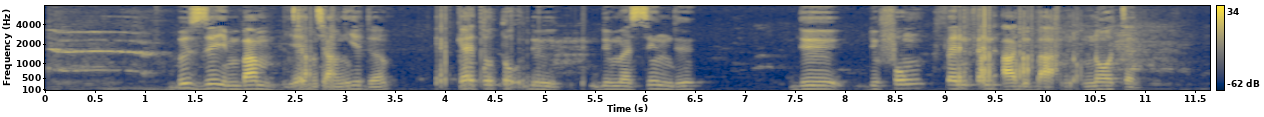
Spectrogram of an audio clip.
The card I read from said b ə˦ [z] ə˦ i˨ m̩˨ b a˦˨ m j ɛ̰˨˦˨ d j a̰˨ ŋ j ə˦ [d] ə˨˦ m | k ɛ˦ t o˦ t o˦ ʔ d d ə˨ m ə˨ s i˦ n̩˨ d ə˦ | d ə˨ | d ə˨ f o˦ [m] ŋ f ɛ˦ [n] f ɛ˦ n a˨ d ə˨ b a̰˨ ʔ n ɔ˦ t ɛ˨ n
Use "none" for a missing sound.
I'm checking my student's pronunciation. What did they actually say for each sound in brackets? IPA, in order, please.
z, d, none, n

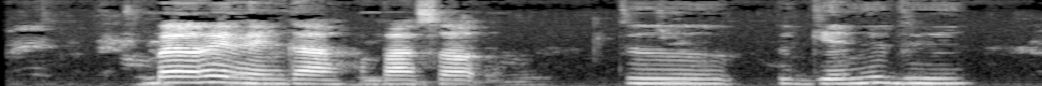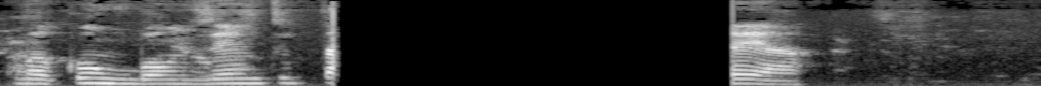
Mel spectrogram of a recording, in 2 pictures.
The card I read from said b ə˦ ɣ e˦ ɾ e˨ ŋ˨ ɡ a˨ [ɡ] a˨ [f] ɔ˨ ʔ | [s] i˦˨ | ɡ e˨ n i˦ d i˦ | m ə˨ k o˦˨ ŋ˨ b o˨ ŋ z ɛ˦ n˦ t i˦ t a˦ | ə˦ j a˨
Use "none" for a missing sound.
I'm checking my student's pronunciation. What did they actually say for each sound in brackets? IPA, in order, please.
b, s, t

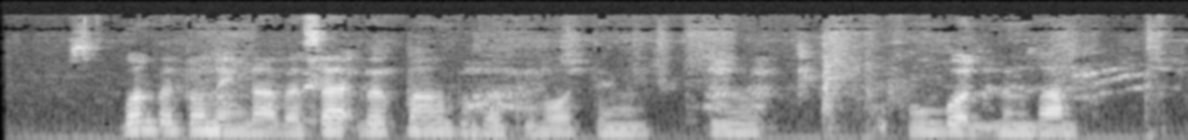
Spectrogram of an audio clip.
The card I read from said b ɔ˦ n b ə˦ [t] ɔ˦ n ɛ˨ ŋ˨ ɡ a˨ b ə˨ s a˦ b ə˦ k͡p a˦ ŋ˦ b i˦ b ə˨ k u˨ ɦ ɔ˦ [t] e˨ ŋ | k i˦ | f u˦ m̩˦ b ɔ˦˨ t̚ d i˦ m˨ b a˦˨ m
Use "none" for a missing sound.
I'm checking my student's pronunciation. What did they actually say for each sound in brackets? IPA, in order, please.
t, t

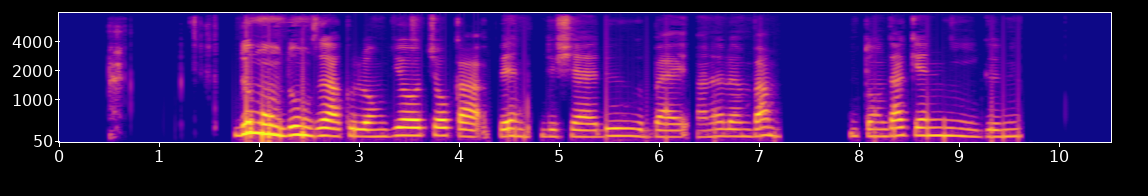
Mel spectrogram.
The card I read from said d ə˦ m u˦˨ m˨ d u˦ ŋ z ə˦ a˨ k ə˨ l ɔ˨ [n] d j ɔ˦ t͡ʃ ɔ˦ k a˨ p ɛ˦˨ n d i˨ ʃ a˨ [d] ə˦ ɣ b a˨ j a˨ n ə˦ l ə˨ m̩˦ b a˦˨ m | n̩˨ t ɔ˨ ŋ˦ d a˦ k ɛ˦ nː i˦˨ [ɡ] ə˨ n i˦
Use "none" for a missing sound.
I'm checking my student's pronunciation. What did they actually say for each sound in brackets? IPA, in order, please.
ŋ, d, ɡ

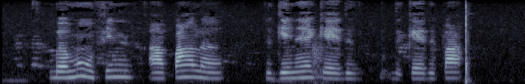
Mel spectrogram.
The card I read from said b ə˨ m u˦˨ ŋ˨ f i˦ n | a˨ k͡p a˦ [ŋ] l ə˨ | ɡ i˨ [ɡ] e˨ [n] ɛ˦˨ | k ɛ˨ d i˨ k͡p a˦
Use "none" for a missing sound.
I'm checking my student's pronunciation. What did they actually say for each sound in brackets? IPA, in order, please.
ŋ, ɡ, n

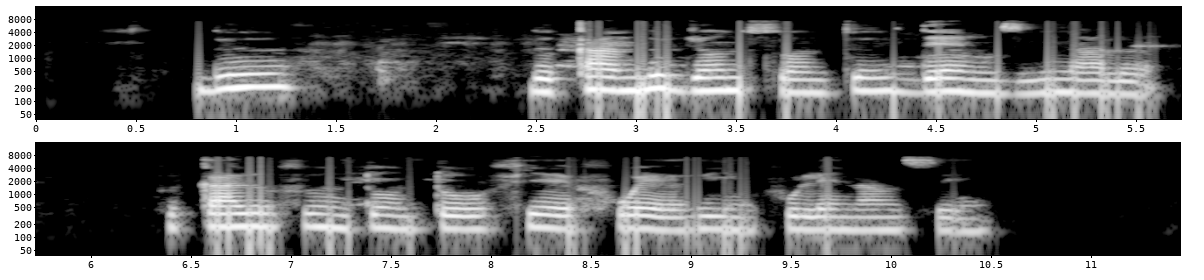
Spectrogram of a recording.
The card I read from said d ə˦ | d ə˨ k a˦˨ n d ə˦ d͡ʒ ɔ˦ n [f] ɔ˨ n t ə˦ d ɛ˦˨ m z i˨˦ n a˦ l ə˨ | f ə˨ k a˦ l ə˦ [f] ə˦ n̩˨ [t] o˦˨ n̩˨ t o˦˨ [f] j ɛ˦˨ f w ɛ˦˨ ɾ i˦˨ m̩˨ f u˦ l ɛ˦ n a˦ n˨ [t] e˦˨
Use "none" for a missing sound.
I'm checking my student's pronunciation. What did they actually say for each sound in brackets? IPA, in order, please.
s, f, t, f, s

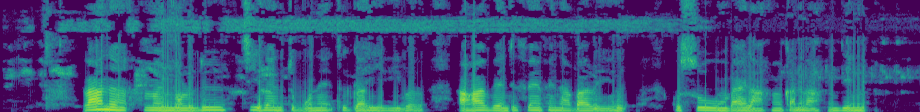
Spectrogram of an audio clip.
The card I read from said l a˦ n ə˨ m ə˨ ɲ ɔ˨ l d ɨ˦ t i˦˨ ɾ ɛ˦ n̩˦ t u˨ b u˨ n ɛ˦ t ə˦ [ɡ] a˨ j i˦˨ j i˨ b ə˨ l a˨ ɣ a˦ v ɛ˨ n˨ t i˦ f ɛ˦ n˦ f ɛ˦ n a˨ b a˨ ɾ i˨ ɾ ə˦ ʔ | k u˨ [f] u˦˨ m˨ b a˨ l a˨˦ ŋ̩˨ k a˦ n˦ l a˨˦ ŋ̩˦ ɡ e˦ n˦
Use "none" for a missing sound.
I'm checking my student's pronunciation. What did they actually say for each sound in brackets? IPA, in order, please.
ɡ, s

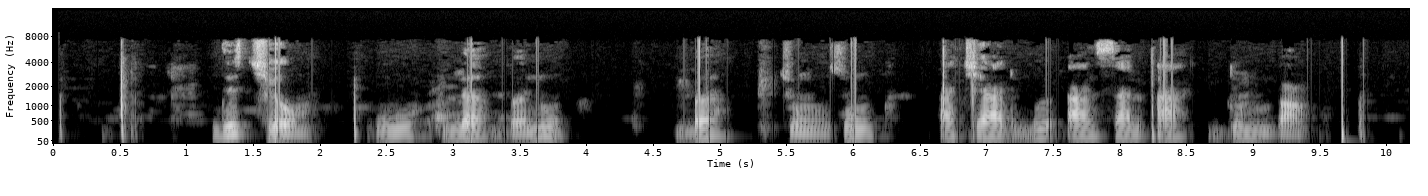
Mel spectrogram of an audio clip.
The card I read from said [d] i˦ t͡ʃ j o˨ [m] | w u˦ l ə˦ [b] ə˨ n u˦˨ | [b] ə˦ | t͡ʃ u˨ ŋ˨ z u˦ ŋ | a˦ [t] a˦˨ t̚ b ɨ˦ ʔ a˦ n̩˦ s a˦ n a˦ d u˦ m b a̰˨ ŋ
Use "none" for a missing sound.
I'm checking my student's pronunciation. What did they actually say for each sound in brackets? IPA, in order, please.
d, m, b, b, t͡ʃ

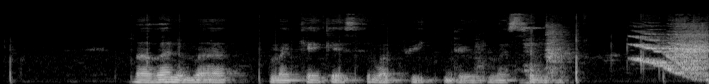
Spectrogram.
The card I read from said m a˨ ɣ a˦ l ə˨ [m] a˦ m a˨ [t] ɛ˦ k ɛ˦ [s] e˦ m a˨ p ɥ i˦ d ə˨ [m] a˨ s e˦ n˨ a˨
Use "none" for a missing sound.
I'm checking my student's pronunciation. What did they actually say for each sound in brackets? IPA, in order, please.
m, k, s, m

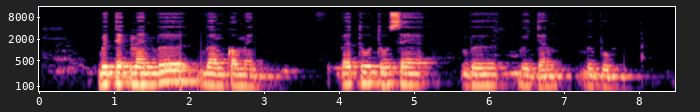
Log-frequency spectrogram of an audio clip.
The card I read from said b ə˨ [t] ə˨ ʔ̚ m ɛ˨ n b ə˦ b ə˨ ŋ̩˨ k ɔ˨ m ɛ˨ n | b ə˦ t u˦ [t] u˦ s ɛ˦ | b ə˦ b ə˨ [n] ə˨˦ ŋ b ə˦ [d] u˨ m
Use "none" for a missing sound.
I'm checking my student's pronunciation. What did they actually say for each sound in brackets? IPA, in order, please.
t, t, d, b

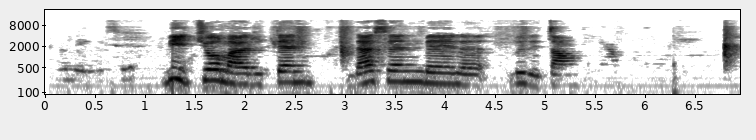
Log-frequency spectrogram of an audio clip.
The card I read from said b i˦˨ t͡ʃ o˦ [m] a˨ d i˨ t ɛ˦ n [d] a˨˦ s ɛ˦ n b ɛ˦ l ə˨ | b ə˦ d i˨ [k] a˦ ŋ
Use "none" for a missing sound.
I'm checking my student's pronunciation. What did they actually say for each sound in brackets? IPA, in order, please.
m, d, t

